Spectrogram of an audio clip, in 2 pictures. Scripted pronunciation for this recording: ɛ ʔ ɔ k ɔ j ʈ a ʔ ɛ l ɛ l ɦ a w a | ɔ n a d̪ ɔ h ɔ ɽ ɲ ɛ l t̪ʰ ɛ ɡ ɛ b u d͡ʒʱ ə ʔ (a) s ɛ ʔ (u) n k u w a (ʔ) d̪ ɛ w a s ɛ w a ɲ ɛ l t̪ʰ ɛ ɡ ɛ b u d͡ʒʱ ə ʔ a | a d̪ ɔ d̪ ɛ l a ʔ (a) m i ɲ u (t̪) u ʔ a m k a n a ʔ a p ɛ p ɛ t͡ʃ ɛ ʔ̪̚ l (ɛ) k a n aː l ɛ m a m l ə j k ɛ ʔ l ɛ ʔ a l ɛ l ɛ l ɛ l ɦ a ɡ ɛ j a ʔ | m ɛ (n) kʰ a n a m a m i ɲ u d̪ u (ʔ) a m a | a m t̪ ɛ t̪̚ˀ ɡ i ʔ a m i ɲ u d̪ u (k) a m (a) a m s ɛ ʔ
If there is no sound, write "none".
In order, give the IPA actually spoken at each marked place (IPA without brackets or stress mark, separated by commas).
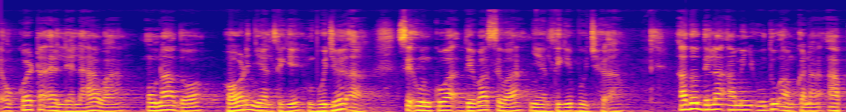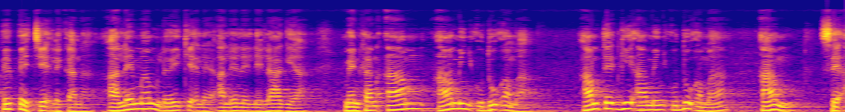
a, u, ʔ, a, d̪, ɛ, n, ʔ, ʔ, a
